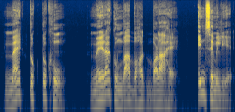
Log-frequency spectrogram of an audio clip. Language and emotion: Urdu, neutral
